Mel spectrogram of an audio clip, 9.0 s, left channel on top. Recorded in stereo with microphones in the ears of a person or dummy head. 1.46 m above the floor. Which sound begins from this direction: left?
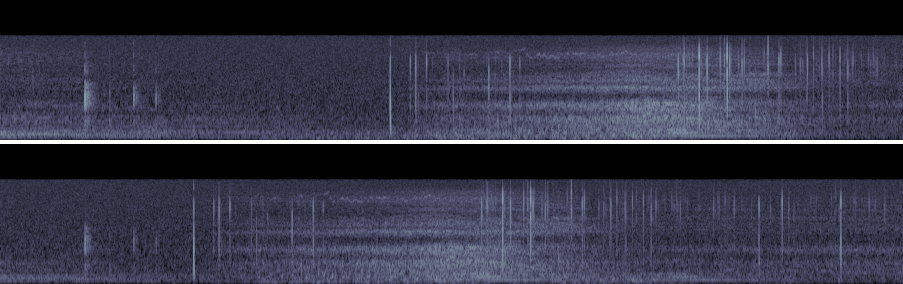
A clap, at 0.8 s.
